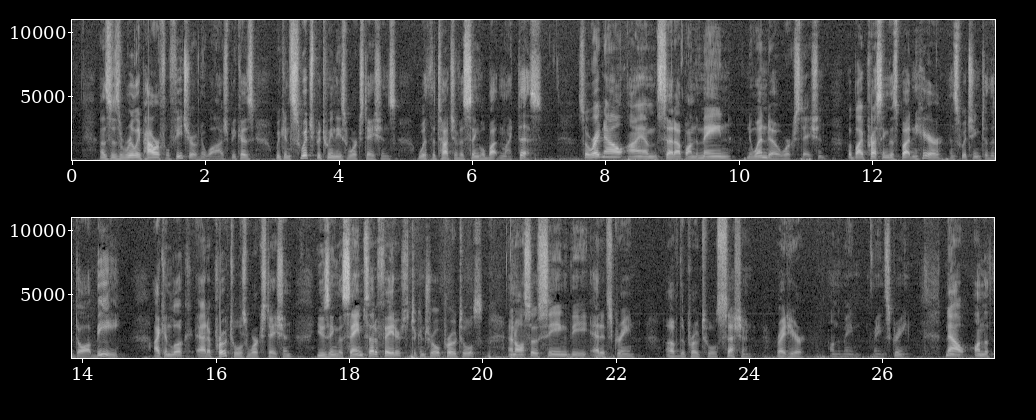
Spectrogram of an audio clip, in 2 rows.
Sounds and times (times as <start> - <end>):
Speech: 0.4 - 27.6.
